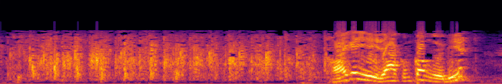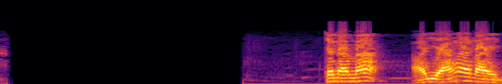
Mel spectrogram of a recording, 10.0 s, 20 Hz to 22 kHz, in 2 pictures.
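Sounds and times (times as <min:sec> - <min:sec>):
audience at a Buddhist dharma talk clapping: 0:00.0 - 0:03.8
speech: 0:03.3 - 0:04.8, 0:08.3 - 0:10.0.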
